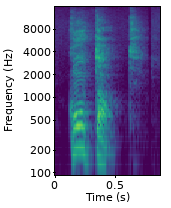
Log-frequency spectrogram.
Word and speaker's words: contente: Et évidemment, le E du féminin ne se prononce pas. Il n'y a pas d'accent. Par contre, s'il y a un E à la fin du mot, il faut prononcer juste jusqu'à la lettre antérieure. Ici, c'est un T. Donc, il faut écouter le T.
